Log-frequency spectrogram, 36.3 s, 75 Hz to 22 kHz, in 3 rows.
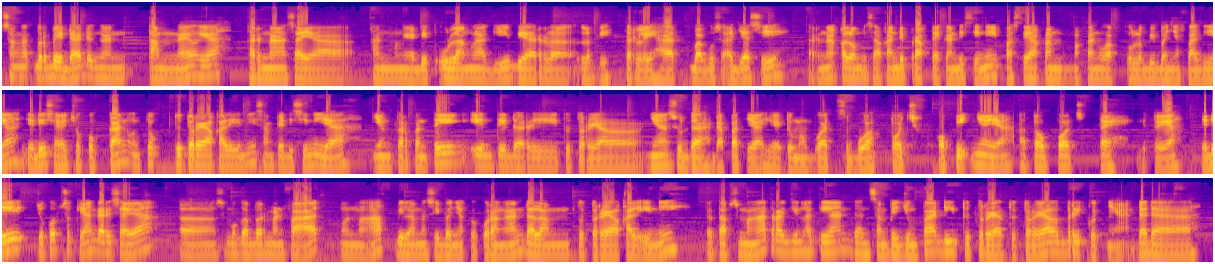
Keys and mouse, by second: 35.7 click.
